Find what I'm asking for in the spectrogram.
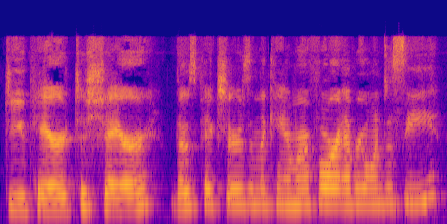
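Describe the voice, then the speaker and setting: A woman's voice: a little high, fairly even intonation, normal speed, fairly bright tone. A woman hosting a casual interview podcast, chatty and effusive, rambling through her thoughts over a video call. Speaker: podcast host.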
